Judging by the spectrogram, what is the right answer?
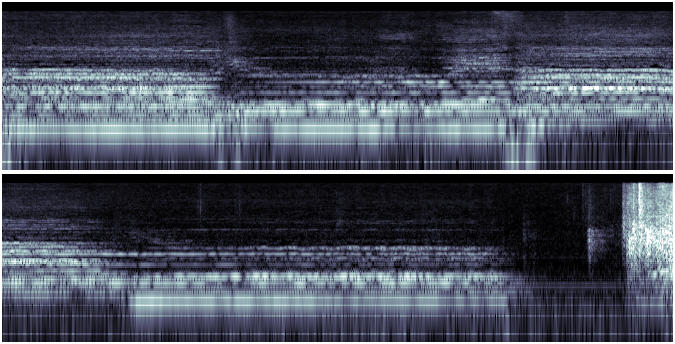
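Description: Male a cappella group singing the final chords of a song: a few long, held chords, the last one cutting off about nine seconds in. Audience applause breaks out right at the end.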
